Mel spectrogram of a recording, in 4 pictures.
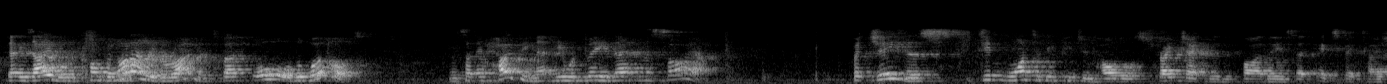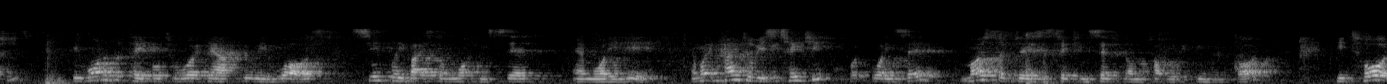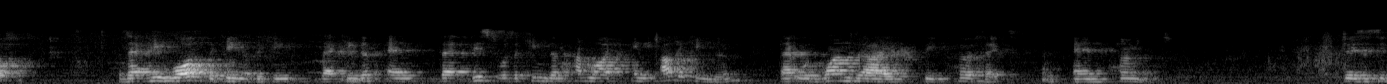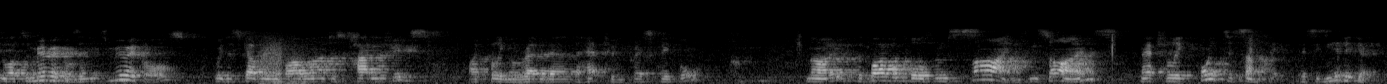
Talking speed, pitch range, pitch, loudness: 160 wpm, 135-180 Hz, 145 Hz, -28 LUFS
